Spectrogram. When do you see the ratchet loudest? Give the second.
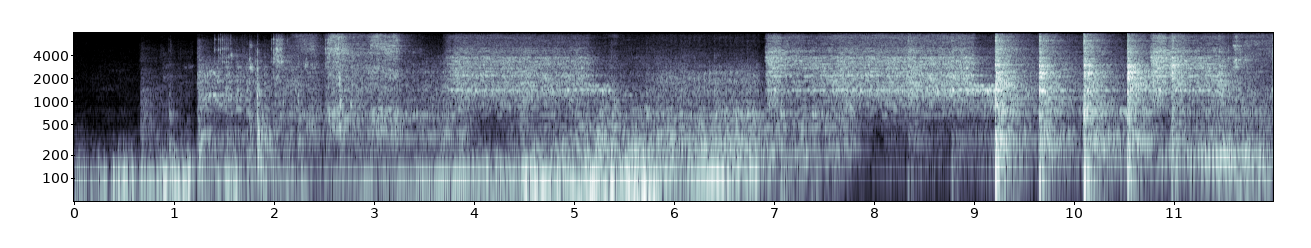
2 s.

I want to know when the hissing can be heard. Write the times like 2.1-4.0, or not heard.
2.1-11.9.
